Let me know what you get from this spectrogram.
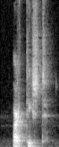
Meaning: artist
- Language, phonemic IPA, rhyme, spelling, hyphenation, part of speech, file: Dutch, /ɑrˈtist/, -ist, artiest, ar‧tiest, noun, Nl-artiest.ogg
